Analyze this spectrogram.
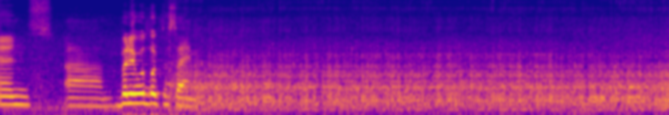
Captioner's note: food processor whirring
